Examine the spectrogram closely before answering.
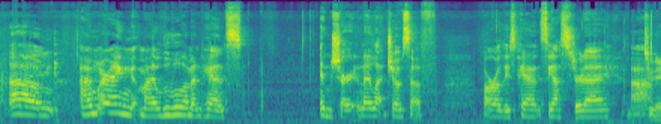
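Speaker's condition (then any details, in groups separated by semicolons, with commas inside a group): No condition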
